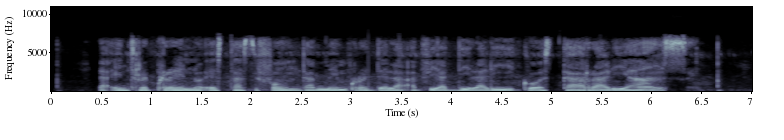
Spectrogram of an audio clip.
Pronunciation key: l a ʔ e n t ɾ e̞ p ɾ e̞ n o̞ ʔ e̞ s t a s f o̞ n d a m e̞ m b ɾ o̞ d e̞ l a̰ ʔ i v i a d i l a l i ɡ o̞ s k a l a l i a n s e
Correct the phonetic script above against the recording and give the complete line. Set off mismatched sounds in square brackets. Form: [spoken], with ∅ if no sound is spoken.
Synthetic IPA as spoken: l a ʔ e n t ɾ e̞ p ɾ e̞ n o̞ ʔ e̞ s t a s f o̞ n d a m e̞ m b ɾ o̞ d e̞ l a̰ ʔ [a] v i a d i l a l i ɡ o̞ s [t] a [ɾ] a l i a n s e

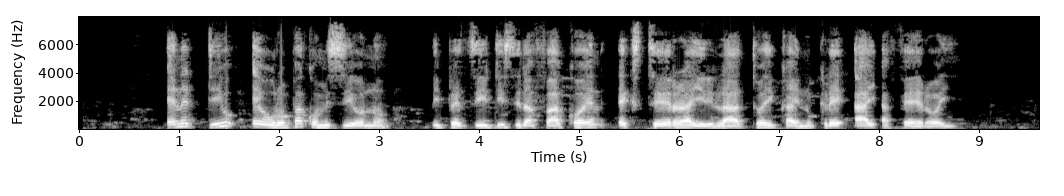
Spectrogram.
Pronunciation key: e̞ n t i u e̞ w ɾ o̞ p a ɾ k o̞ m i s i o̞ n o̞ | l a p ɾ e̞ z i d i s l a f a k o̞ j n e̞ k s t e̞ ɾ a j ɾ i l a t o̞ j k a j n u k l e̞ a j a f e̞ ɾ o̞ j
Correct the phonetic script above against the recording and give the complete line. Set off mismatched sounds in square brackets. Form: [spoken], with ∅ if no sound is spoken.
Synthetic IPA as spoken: e̞ n t i u e̞ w ɾ o̞ p a [∅] k o̞ m i s i o̞ n o̞ | l [i] p ɾ e̞ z i d i s l a f a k o̞ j n e̞ k s t e̞ ɾ a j ɾ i l a t o̞ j k a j n u k l e̞ a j a f e̞ ɾ o̞ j

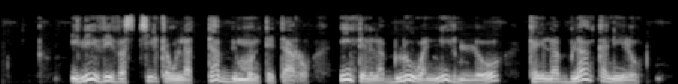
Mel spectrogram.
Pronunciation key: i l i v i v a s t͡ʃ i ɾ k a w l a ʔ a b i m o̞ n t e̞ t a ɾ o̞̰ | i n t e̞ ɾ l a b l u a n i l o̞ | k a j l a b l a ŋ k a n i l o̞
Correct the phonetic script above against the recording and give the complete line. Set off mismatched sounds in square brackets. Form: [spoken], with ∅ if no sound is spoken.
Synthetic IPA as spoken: i l i v i v a s t͡ʃ i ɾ k a w l a [t] a b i m o̞ n t e̞ t a ɾ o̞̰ | i n t e̞ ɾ l a b l u a n i l o̞ | k a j l a b l a ŋ k a n i l o̞

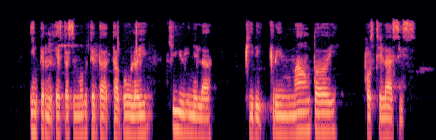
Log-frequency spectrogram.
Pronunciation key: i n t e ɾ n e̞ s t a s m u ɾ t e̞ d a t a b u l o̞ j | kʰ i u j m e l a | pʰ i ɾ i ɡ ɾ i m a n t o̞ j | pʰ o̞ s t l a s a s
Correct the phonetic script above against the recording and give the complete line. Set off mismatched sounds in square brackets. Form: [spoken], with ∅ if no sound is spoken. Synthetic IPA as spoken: i n t e ɾ n e̞ s t a s m u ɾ t e̞ d a t a b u l o̞ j | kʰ i u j [n] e l a | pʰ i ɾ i ɡ ɾ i m a n t o̞ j | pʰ o̞ s t l a s [i] s

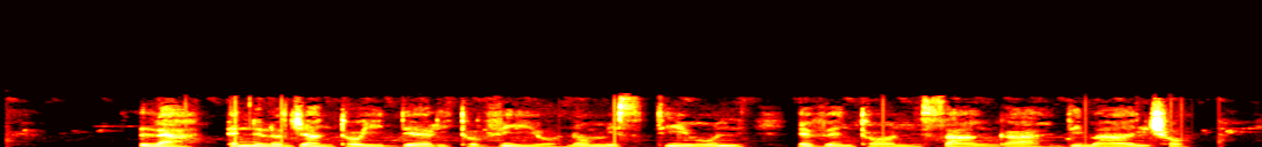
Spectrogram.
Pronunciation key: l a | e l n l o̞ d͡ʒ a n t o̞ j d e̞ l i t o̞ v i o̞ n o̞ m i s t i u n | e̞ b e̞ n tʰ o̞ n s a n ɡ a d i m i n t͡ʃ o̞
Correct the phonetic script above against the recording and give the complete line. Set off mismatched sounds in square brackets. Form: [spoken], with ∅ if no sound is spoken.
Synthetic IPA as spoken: l a | e [∅] n l o̞ d͡ʒ a n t o̞ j d e̞ l i t o̞ v i o̞ n o̞ m i s t i u n | e̞ [v] e̞ n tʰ o̞ n s a [ŋ] ɡ a d i m [a] n t͡ʃ o̞

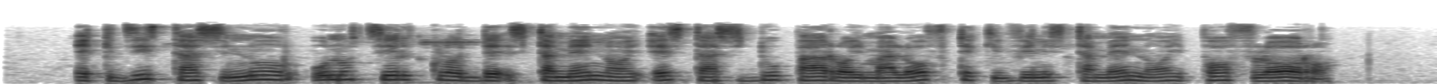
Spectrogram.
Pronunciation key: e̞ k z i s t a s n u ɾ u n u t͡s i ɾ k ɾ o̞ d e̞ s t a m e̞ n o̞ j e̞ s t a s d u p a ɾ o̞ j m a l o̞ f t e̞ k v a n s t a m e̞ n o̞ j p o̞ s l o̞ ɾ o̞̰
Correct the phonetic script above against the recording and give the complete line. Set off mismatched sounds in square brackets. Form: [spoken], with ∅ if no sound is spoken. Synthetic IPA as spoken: e̞ k z i s t a s n u ɾ u n u t͡s i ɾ k [l] o̞ d e̞ s t a m e̞ n o̞ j e̞ s t a s d u p a ɾ o̞ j m a l o̞ f t e̞ k v [i] n s t a m e̞ n o̞ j p o̞ [f] l o̞ ɾ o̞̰

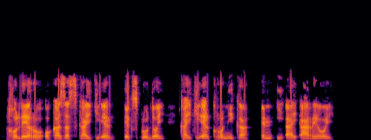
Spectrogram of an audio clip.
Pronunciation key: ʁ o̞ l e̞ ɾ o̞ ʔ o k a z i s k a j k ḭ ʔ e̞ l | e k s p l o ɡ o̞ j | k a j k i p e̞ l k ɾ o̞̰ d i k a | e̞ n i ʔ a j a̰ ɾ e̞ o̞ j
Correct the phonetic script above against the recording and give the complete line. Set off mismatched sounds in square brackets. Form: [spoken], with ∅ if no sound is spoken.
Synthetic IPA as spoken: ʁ o̞ l e̞ ɾ o̞ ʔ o k a z [a] s k a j k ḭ ʔ e̞ l | e k s p l o [d] o̞ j | k a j k i [ʔ] e̞ l k ɾ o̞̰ [n] i k a | e̞ n i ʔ a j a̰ ɾ e̞ o̞ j

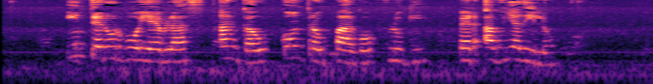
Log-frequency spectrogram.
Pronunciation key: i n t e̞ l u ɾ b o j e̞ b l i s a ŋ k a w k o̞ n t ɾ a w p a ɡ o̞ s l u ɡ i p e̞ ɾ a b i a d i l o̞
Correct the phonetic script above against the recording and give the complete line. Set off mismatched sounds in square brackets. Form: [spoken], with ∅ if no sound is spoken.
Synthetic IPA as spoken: i n t e̞ [ɾ] u ɾ b o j e̞ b l [a] s a ŋ k a w k o̞ n t ɾ a w p a ɡ o̞ [f] l u ɡ i p e̞ ɾ a [v] i a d i l o̞

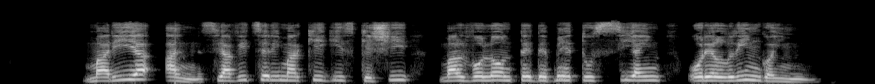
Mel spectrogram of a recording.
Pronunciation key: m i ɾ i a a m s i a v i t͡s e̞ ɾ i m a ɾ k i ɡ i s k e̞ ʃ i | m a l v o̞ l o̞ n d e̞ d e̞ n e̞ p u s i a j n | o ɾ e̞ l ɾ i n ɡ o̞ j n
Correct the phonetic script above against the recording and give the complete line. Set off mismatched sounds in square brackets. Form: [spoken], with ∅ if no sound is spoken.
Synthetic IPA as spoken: m [a] ɾ i a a [n] s i a v i t͡s e̞ ɾ i m a ɾ k i ɡ i s k e̞ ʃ i | m a l v o̞ l o̞ n [t] e̞ d e̞ [m] e̞ [t] u s i a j n | o ɾ e̞ l ɾ i [ŋ] ɡ o̞ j n

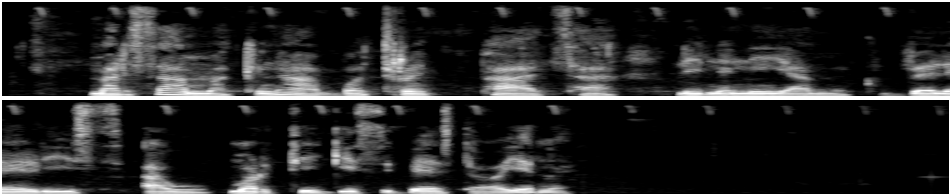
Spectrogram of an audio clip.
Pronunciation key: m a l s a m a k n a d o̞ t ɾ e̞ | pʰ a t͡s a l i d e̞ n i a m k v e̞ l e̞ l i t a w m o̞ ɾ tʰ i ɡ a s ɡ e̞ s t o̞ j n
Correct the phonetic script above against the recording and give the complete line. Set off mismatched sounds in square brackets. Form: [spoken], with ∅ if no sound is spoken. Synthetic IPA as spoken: m a l s a m a k n a [b] o̞ t ɾ e̞ | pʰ a t͡s a l i [n] e̞ n i a m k v e̞ l e̞ l i [s] a w m o̞ ɾ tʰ i ɡ [i] s [b] e̞ s t o̞ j n

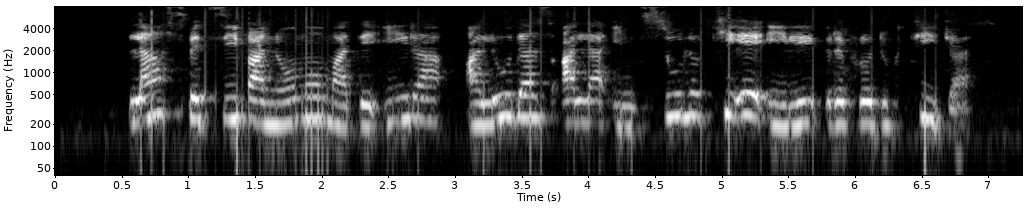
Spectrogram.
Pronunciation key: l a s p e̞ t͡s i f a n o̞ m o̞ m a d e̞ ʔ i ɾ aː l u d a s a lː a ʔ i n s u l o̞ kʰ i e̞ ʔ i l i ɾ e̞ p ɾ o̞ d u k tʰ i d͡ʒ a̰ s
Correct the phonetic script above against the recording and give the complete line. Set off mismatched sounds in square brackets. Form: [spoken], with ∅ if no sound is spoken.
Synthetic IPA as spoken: l a s p e̞ t͡s i f a n o̞ m o̞ m a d e̞ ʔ i ɾ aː l u d a s a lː a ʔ i n s u l o̞ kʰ i e̞ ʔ i l i ɾ e̞ p ɾ o̞ d u k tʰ i d͡ʒ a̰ s

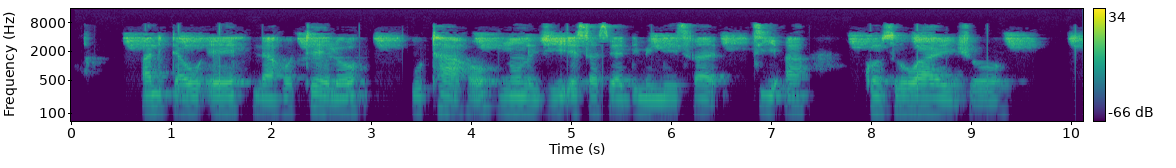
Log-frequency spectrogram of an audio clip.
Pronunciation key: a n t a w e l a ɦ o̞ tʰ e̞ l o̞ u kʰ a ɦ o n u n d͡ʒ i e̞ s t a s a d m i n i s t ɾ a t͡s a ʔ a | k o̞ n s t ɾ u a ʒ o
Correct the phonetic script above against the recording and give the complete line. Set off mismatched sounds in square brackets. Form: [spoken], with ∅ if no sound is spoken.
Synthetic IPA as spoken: a n t a w e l a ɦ o̞ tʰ e̞ l o̞ u [tʰ] a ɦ o n u n d͡ʒ i e̞ s t a s a d m i n i s t ɾ a t͡s [i] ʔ a | k o̞ n s t ɾ u a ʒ o

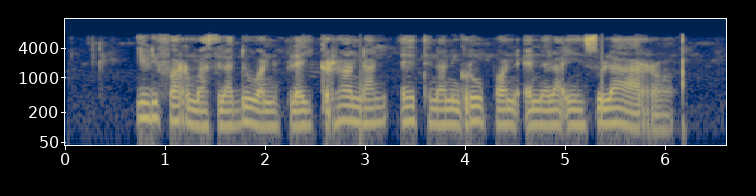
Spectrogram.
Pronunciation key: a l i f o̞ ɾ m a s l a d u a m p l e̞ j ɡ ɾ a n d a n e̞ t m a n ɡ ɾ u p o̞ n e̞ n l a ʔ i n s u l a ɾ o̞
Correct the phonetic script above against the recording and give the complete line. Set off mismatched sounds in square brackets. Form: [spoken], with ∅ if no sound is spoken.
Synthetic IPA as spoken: [i] l i f o̞ ɾ m a s l a d u a [n] p l e̞ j ɡ ɾ a n d a n e̞ t [n] a n ɡ ɾ u p o̞ n e̞ n l a ʔ i n s u l a ɾ o̞

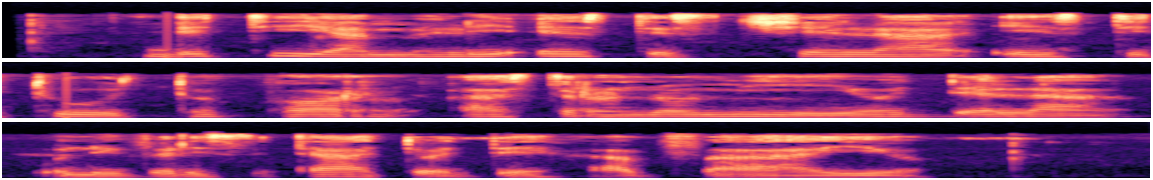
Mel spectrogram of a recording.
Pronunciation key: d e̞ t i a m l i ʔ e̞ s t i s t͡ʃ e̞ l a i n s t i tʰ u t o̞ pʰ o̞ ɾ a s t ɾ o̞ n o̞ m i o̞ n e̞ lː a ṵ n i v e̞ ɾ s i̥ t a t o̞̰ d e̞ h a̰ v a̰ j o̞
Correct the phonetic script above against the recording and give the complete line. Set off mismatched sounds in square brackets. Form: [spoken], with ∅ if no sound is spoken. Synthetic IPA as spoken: d e̞ t i a m l i ʔ e̞ s t i s t͡ʃ e̞ l a i n s t i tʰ u t o̞ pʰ o̞ ɾ a s t ɾ o̞ n o̞ m i o̞ [d] e̞ [l] a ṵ n i v e̞ ɾ s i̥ t a t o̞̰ d e̞ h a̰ v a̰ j o̞

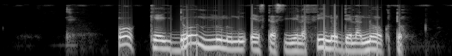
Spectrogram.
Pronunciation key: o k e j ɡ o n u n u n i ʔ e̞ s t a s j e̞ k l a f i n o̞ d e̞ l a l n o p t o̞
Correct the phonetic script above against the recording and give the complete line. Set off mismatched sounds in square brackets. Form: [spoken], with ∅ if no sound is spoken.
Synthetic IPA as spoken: o k e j [d] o n u n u n i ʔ e̞ s t a s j e̞ [∅] l a f i n o̞ d e̞ l a [∅] n o [k] t o̞

